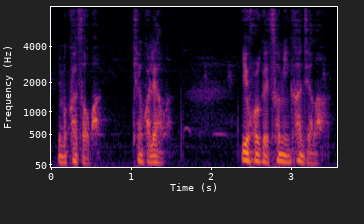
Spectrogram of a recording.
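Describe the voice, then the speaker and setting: An actor playing a gentle, caring male village teacher in an ancient-China audio drama. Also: rumbling low, fast talker, a little hiss or hum. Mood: calm, reserved.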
